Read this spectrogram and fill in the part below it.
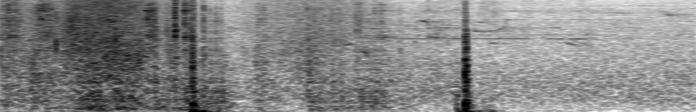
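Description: Shoes thump onto a car dashboard.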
